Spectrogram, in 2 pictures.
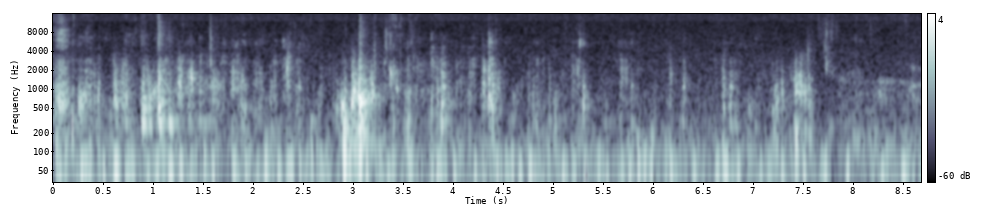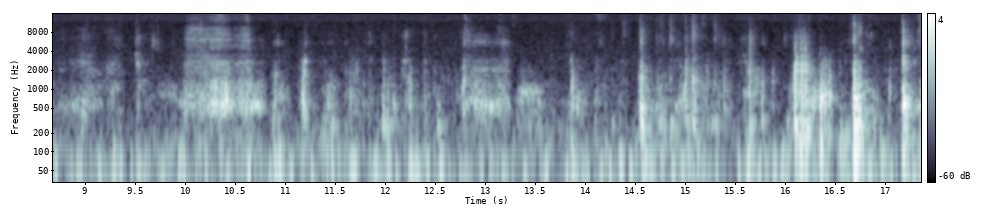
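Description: Close-miked chewing and wet mouth sounds of a person eating cheesy spicy cream fried rice. Near the end a wooden spoon clicks and scrapes in a steel pan.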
